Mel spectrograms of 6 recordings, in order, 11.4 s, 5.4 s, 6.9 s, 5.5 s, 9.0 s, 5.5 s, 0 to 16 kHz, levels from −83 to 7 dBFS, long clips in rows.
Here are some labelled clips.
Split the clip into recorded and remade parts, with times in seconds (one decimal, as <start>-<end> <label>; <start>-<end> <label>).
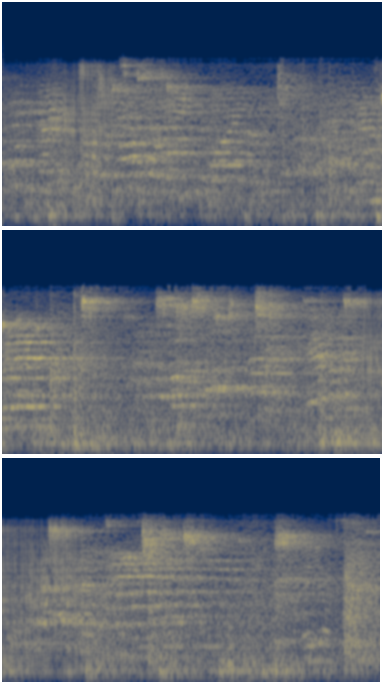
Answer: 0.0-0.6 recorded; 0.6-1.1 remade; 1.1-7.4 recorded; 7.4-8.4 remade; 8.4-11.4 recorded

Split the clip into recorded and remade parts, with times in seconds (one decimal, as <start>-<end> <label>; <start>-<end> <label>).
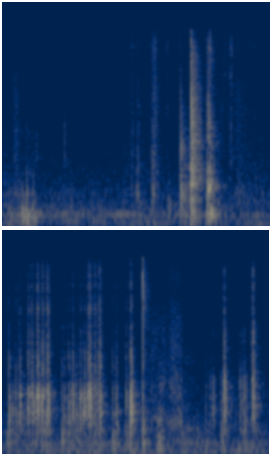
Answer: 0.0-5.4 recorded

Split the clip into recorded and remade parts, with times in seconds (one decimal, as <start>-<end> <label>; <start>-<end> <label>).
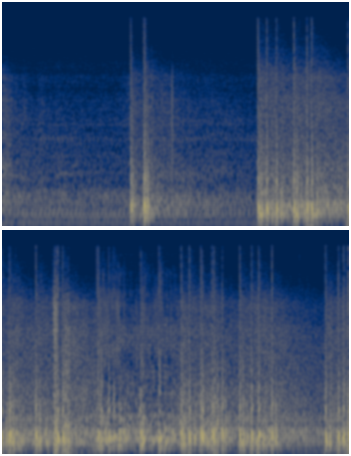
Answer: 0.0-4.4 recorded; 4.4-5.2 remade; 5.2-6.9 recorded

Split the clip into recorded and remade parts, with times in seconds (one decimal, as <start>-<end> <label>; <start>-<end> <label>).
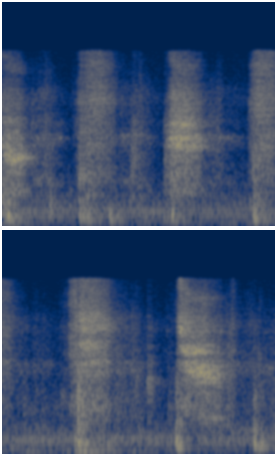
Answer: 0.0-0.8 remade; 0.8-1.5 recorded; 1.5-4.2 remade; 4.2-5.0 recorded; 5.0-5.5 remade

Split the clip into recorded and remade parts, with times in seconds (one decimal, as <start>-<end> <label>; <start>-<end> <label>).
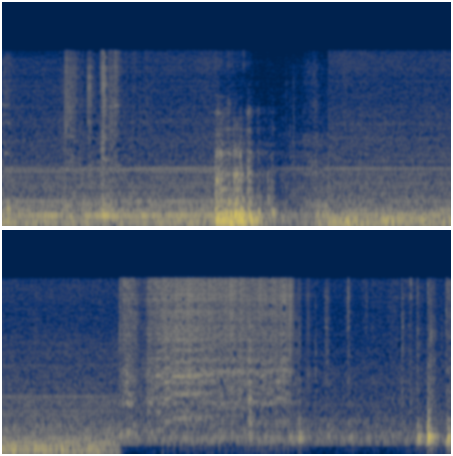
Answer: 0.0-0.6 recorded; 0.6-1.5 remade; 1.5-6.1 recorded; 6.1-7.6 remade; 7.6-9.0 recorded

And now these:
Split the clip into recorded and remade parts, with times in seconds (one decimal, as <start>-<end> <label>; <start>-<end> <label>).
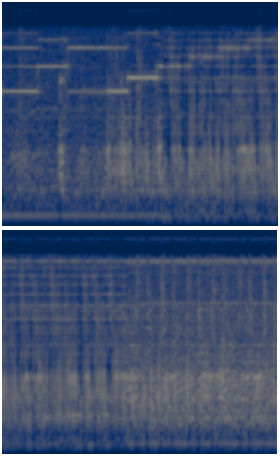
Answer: 0.0-1.6 recorded; 1.6-4.0 remade; 4.0-5.5 recorded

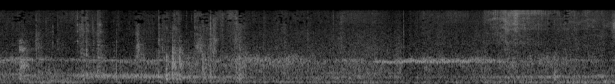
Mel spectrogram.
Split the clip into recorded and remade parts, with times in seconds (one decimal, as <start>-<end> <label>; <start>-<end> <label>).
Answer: 0.0-1.5 remade; 1.5-5.2 recorded; 5.2-6.2 remade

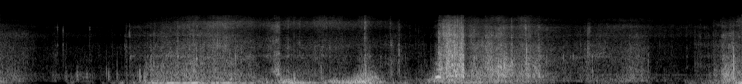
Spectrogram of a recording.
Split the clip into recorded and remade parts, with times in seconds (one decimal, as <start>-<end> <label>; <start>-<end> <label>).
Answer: 0.0-7.4 remade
